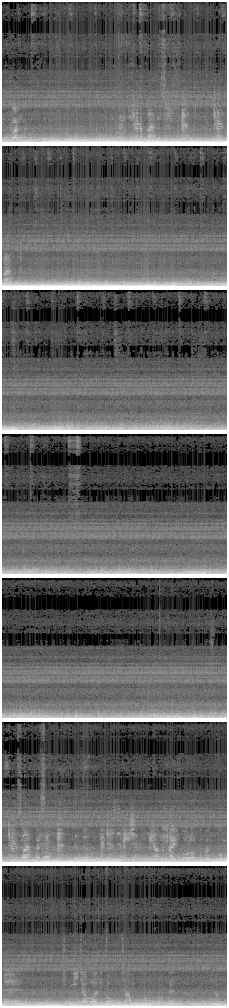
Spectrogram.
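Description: Car cabin noise while driving slowly: a low rumble of engine and tyres heard from inside the car. It is heavier for the first several seconds and again in the last several, quieter in between.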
